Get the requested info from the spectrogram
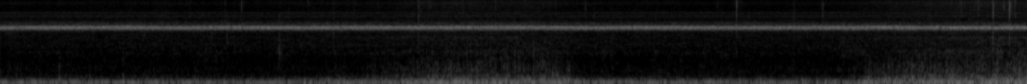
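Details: Autumn insects keep up a constant high, ringing trill beside a campfire in Japan; the fire's low rumble and crackle swell and fade beneath the unchanging insect tone.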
